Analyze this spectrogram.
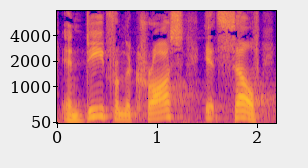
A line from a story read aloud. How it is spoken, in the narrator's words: he cried out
